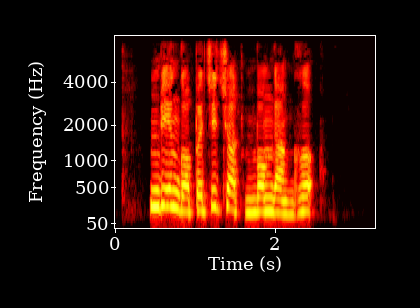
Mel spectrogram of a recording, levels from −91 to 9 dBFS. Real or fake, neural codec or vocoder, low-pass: real; none; 7.2 kHz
